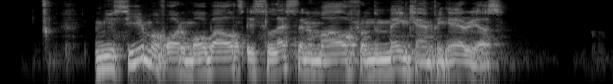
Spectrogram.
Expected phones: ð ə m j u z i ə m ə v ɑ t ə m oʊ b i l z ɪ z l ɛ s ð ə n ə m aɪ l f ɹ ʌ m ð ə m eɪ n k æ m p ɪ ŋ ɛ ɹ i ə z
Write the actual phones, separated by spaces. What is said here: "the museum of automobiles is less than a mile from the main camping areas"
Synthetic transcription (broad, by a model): ð ə m j u z i ə m ə v ɑ t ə m oʊ b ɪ l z ɪ z l ɛ s ð ə n ə m aɪ l f ɹ ʌ m ð ə m eɪ n k æ m p ɪ ŋ ɛ ɹ i ə z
